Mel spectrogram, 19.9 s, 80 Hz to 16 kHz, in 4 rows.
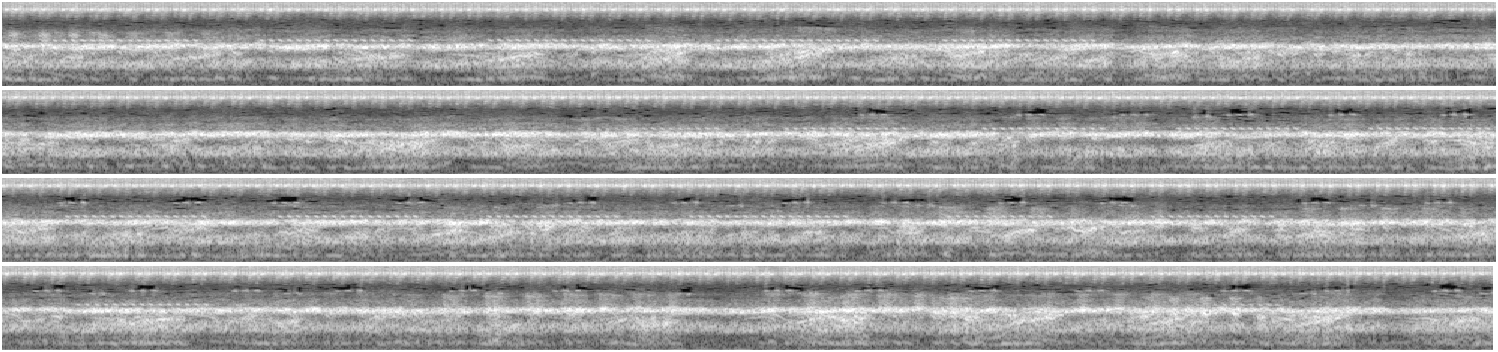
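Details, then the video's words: Frogs in a night swamp, occasional rain: crowded rattling croaks from many callers overlap throughout, while evenly spaced dashed notes repeat for much of the stretch over a constant high hiss. "Frog Swamp - Ambience ASMR - 3 Hours - Frog Calls, Swamp Sounds and Occasional Rain"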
